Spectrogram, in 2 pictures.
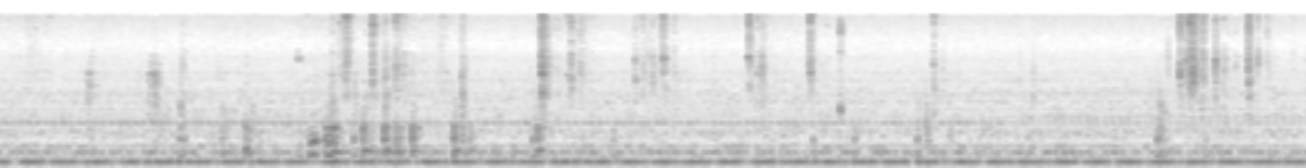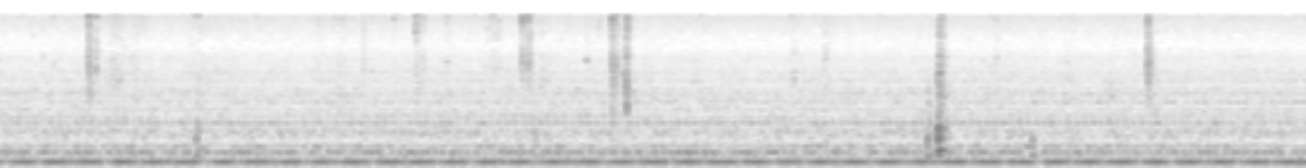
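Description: Close-up chewing and mouth sounds of a person eating a burger, with scattered wet clicks and smacks, busiest a few seconds in, over a steady low hum.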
